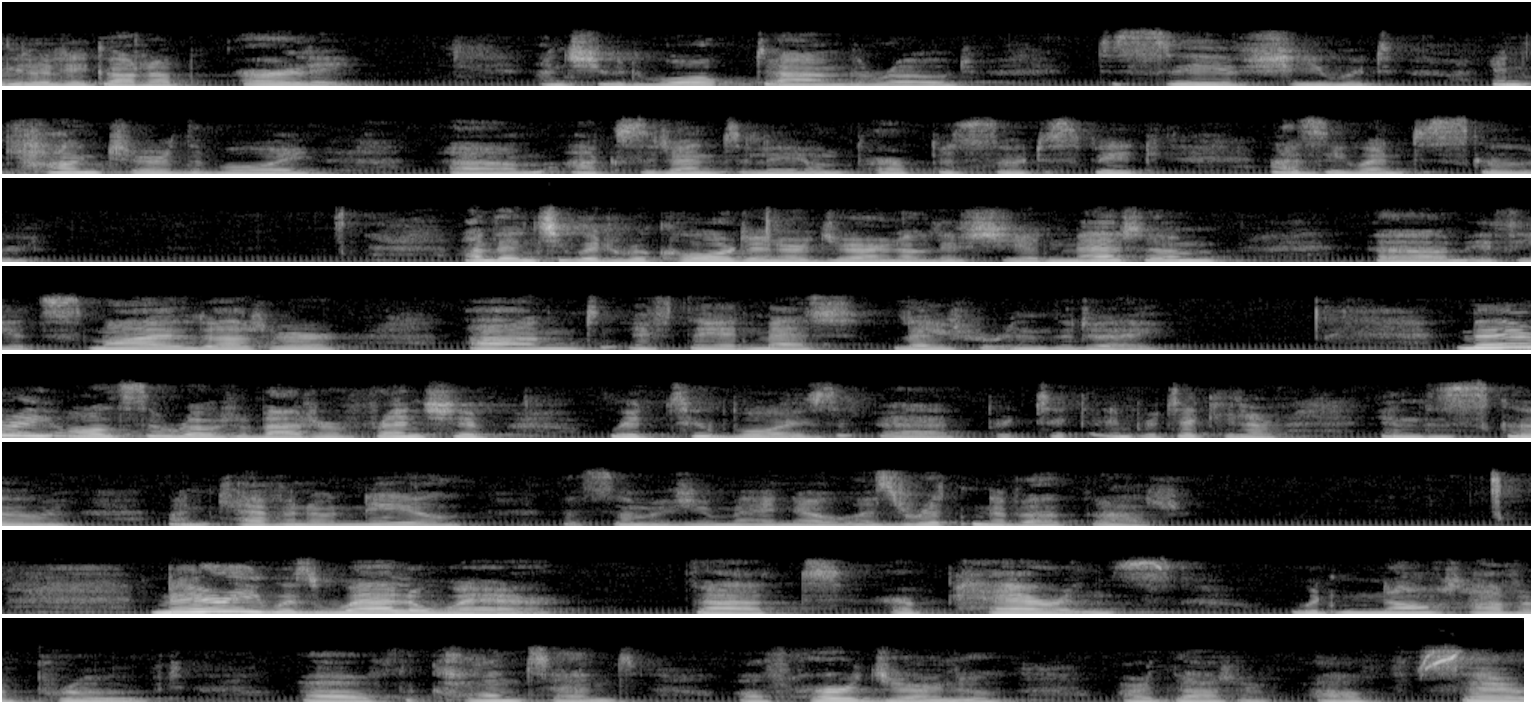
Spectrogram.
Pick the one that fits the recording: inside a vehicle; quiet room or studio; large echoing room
large echoing room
